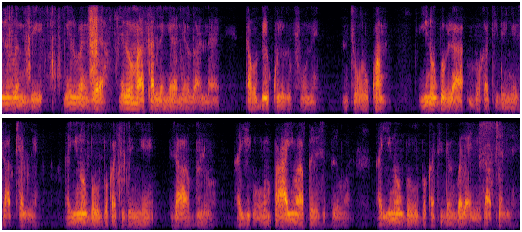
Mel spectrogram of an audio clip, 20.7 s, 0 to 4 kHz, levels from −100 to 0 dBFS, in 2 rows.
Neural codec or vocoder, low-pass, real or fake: vocoder, 22.05 kHz, 80 mel bands, HiFi-GAN; 3.6 kHz; fake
